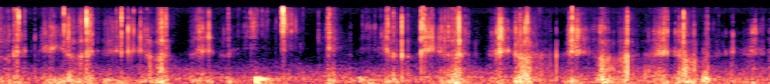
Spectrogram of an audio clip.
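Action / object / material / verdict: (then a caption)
scrape / whole roasted coffee beans in a wooden bowl / coffee beans / none. Fingertips stir and rub whole roasted coffee beans, small, hard and dry, in a wooden bowl. A steady, bright rustling crunch of beans shifting against each other and the wood, broken by quick sharp clicks and soft swells as the handful moves.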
